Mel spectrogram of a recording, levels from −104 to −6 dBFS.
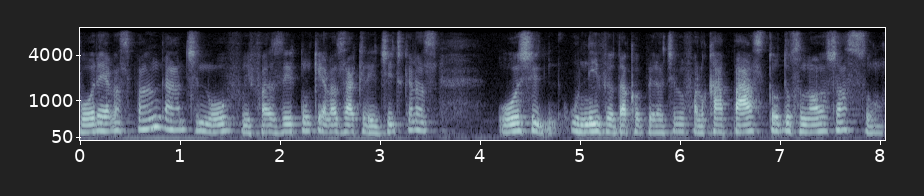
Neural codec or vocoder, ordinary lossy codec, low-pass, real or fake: none; none; 7.2 kHz; real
